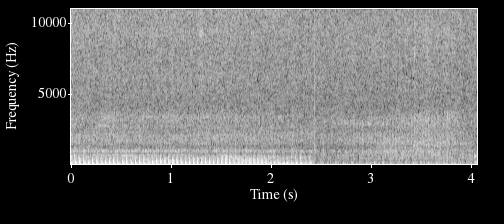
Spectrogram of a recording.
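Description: Royal Enfield Bullet motorcycle's single-cylinder engine running with an even, fast beat, then dropping much quieter a little over two seconds in.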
